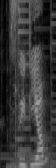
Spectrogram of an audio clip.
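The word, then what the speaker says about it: Psidium: सीडियम गुआज़ावा। Okay, P silent रहेगी, PSI और DIUM।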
